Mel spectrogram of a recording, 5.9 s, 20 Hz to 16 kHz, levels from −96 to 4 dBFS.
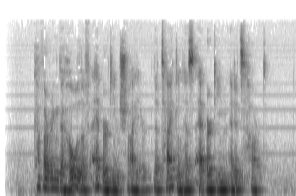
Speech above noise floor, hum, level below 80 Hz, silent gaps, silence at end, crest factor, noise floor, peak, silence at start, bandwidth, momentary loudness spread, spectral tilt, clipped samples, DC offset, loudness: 30 dB; none; -40 dBFS; none; 0.6 s; 14 dB; -50 dBFS; -8 dBFS; 0.7 s; 10.5 kHz; 8 LU; -5.5 dB/octave; under 0.1%; under 0.1%; -22 LUFS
